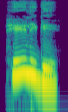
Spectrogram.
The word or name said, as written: ಹೇಳಿಗೆ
